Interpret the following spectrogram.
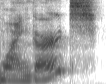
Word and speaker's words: Weingardt: And I am very excited to have, um, Ken Weingart. Is that the right way to say your last name? Yes, ma'am. You got it.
